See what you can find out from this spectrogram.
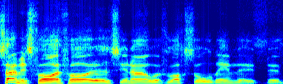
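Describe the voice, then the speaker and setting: In an Australian accent, a man talks at a fairly slow pace with ordinary pitch variation. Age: 60s. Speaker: YouTuber. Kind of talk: casual chat.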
